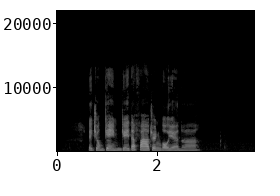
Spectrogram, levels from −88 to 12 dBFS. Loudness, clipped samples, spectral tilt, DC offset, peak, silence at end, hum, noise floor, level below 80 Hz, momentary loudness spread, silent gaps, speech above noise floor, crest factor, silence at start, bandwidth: -39 LUFS; under 0.1%; -2.5 dB/octave; under 0.1%; -20 dBFS; 1.1 s; none; -82 dBFS; under -90 dBFS; 13 LU; none; 41 dB; 22 dB; 0.65 s; 13.5 kHz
